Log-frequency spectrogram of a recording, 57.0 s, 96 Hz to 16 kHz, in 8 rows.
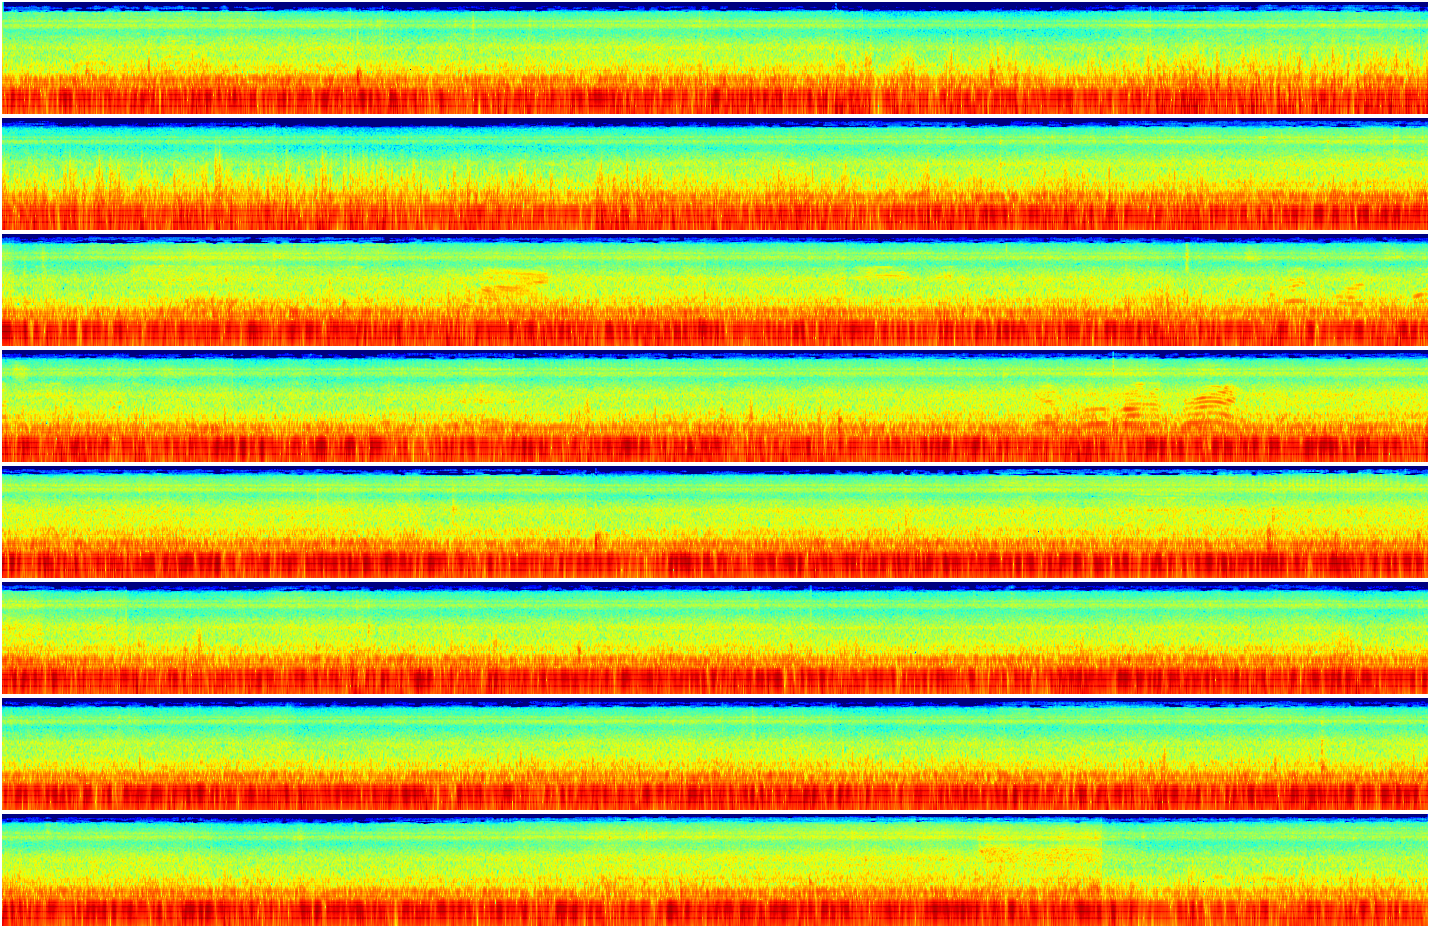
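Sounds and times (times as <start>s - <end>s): low hum: 0.0s - 57.0s
wind and road rush: 0.0s - 57.0s.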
